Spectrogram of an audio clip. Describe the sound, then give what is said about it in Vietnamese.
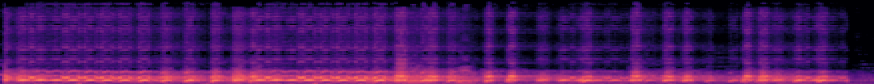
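Two yellow dogs bark excitedly at strangers, a steady, overlapping flurry of sharp barks and high yips mixed with whining, continuing without pause before cutting off abruptly. “Hai con chó vàng nằm liêm chim tại cửa, thấy dàn khách lạ thì tuôn ra mà sủa.”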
